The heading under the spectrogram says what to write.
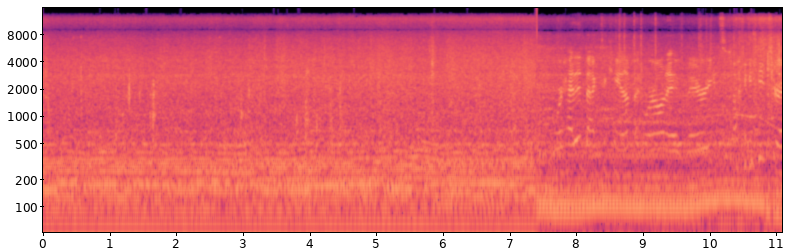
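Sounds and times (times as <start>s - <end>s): utility vehicle engine running: 0.0s - 11.0s.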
